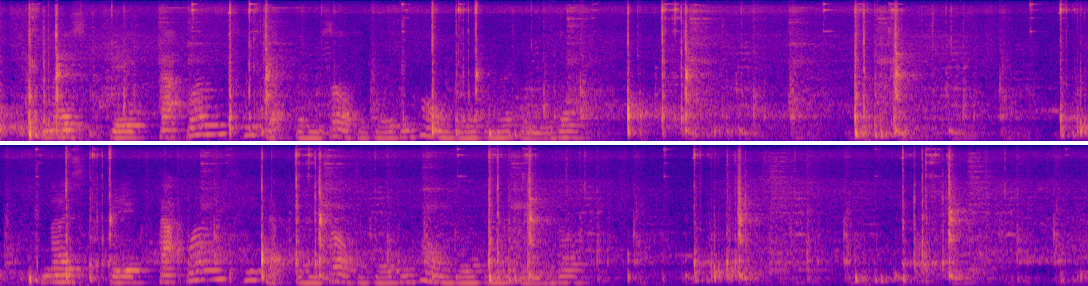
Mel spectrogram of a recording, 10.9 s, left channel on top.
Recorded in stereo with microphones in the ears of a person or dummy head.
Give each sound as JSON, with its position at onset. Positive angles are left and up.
{"t": 0.4, "sound": "a woman speaking", "side_deg": -25, "distance_m": 8.5}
